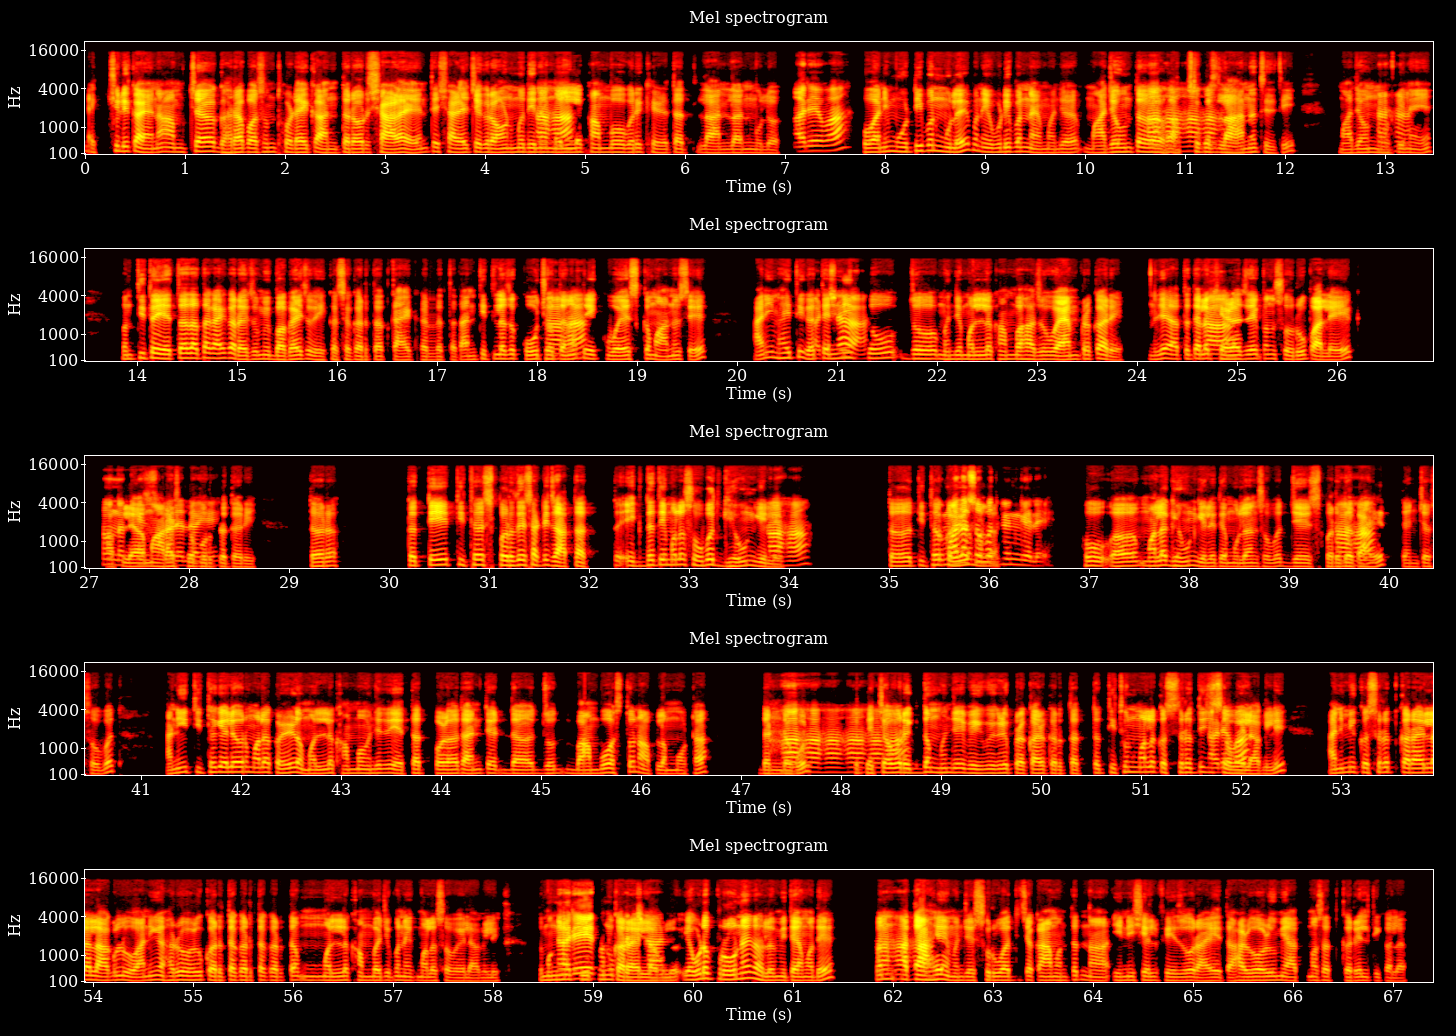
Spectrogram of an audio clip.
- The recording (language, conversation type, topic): Marathi, podcast, एखादा छंद तुम्ही कसा सुरू केला, ते सांगाल का?
- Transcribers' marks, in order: tapping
